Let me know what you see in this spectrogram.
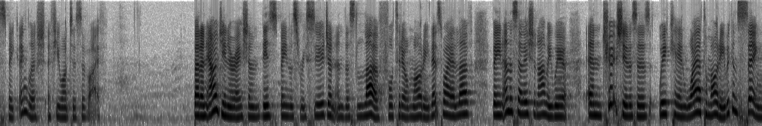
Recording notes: Was recorded live. 6. Special: Live at Congress. Recorded live at The Salvation Army's Encounter Congress 2019.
